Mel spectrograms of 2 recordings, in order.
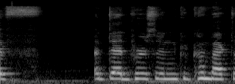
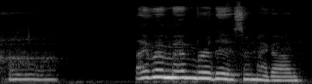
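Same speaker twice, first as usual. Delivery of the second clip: sudden gasp, slow and louder; gasping recognition; 5 dB louder, much slower than usual. Real, not acted. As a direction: gasp as the memory hits. Gasp at memory of diary.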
